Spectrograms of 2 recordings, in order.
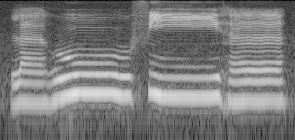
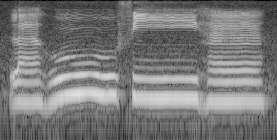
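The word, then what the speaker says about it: لَهُ فِيهَا: Lahu fiha. Ya, ini fi dibaca panjang karena ada kasroh diikuti ya sukun, ha dibaca panjang karena ada fathah diikuti alif. Sekali lagi, lahu fiha.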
